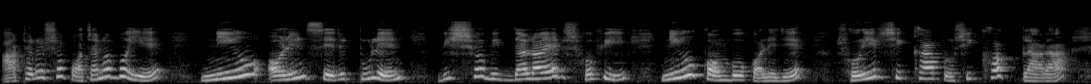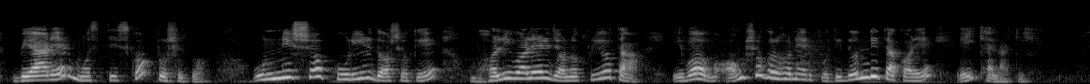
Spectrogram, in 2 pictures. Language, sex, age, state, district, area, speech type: Bengali, female, 60+, West Bengal, North 24 Parganas, urban, read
